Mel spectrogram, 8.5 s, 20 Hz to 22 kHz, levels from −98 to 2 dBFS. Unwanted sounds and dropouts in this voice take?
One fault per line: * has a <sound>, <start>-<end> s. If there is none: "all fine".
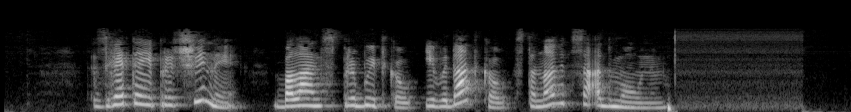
all fine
